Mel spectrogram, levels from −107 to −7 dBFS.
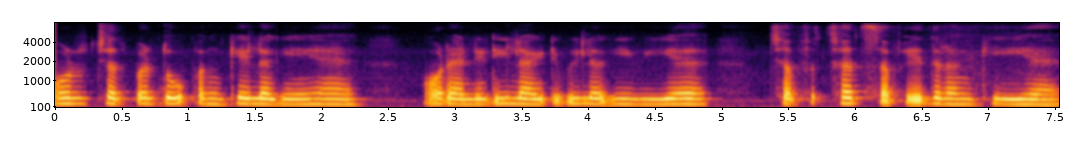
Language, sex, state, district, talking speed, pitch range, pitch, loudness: Hindi, female, Punjab, Pathankot, 150 wpm, 180-195 Hz, 185 Hz, -16 LUFS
